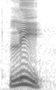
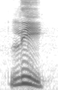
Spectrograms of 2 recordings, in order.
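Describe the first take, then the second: First: The syllable is pronounced light and gentle. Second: The syllable is pronounced light and gentle.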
